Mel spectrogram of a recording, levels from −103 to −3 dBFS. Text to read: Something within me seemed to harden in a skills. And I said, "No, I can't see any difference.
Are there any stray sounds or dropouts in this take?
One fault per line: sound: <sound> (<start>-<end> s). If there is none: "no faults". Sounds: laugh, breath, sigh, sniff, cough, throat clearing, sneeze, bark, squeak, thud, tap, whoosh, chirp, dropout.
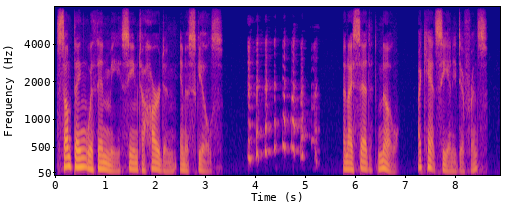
sound: laugh (3.8-5.3 s)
